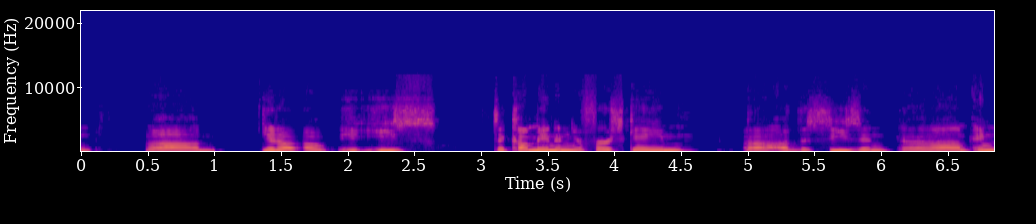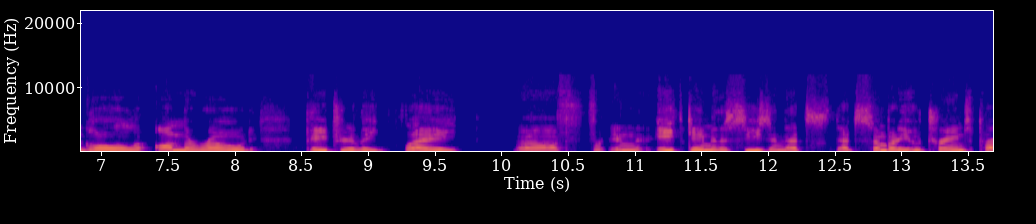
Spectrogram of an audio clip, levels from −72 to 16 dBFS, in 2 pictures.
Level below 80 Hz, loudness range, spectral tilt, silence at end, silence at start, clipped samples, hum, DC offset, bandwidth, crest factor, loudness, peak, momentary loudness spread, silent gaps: -72 dBFS; 3 LU; -5 dB/octave; 0 s; 0 s; under 0.1%; none; under 0.1%; 11.5 kHz; 16 dB; -23 LUFS; -6 dBFS; 10 LU; 4.68-4.76 s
